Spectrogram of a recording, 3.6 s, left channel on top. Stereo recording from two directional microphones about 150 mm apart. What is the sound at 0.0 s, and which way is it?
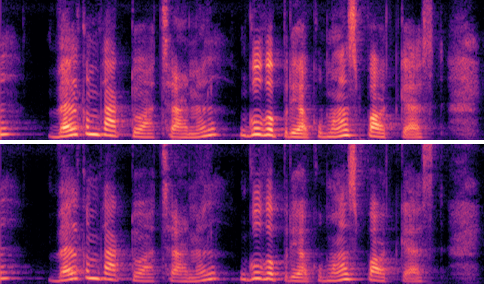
A woman's voice, 35° left (ahead or behind).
